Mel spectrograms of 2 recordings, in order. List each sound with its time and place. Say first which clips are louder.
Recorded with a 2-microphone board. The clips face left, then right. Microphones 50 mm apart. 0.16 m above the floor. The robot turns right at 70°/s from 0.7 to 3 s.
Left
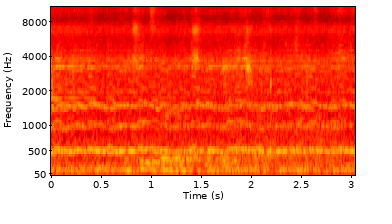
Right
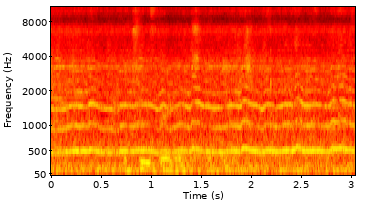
0.7 s a man speaking: right 7 dB; 65° right, 5.5 m; by 3.0 s 95° left, 5.5 m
